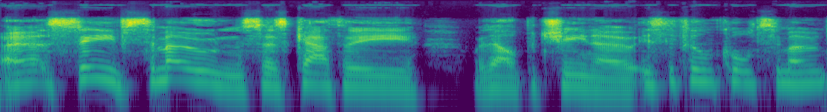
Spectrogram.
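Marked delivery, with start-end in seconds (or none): 3.2-4.1 small, timid little voice, pitched up. Reading out answers about a film's title, the speaker voices Rachel's guess in a timid little voice. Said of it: "in a timid little voice".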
